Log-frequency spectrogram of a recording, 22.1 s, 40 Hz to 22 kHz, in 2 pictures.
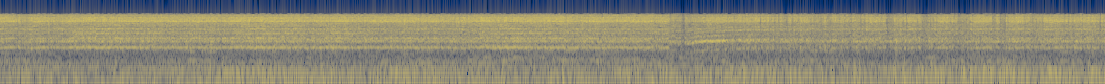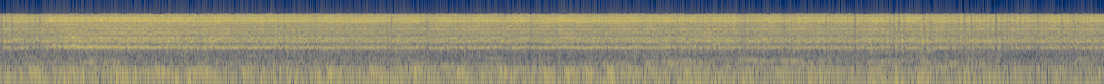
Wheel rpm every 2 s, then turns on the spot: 160, 160, 160, 150, 160, 160, 160, 160, 160, 160, 160.
none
